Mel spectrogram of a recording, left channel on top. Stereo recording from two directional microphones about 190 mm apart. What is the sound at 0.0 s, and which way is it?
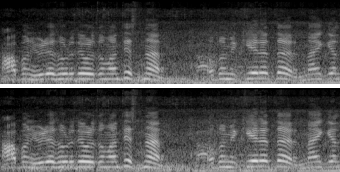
Speech, 5° left (ahead or behind).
